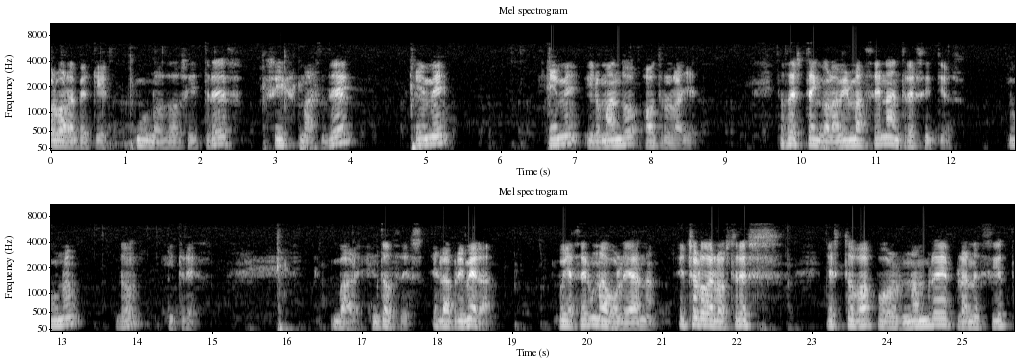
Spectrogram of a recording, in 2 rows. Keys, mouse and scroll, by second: 0.1-3.9 right drag, 3.4 shift+d, 6.7 m, 9.8 click, 10.3 z, 10.6-13.5 middle drag, 13.5-16.1 drag, 16.0 a, 16.3-18.5 middle drag, 18.5-20.3 drag, 19.4 middle click, 20.1 right click, 20.2-21.8 middle drag, 22.5 middle click, 23.2 right click.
